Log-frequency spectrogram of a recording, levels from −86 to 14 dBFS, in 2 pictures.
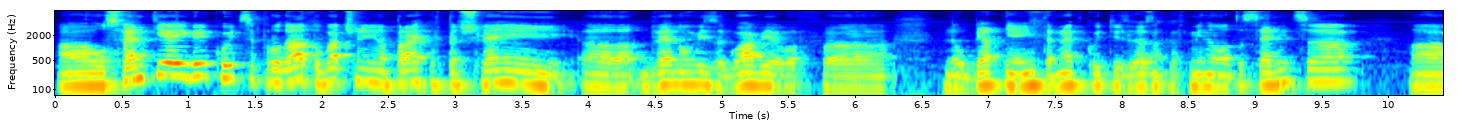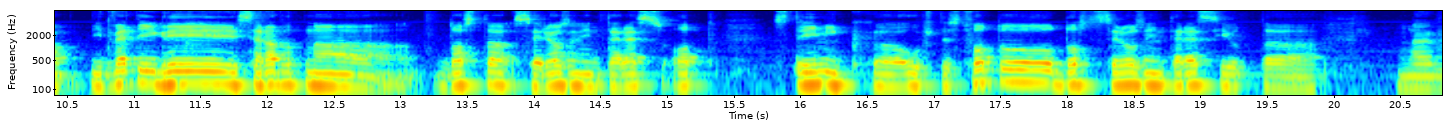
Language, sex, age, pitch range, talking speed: Bulgarian, male, 30-49, 115-135 Hz, 125 wpm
